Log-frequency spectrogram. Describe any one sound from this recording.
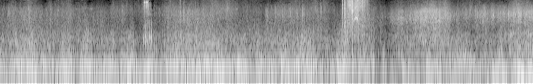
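Wind rushes loudly past during a parachute descent.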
